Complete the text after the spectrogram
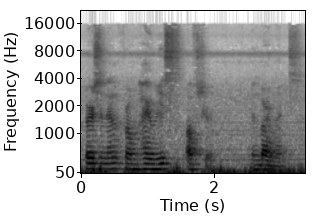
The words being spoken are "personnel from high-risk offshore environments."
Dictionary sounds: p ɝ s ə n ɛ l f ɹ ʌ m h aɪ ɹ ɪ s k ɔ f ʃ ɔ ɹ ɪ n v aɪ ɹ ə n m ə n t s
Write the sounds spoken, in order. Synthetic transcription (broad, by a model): p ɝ s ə n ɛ l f ɹ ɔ m h aɪ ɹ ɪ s ɔ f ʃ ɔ ɹ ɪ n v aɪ ɹ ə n m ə n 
